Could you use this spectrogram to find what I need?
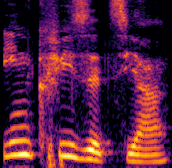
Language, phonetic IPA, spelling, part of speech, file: Polish, [ˌĩŋkfʲiˈzɨt͡sʲja], inkwizycja, noun, Pl-inkwizycja.ogg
